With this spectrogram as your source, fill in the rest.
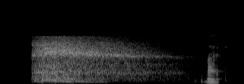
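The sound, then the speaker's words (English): A person takes a deep breath: a single long, breathy rush of air, strong at first and slowly fading over about two seconds, followed by a short soft catch of breath. Fairly loud, with no talking. “Take a breath.”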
